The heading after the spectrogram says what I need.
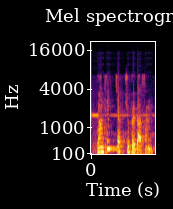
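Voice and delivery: usual speaking voice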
